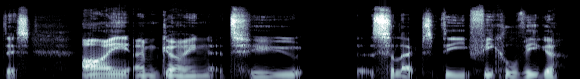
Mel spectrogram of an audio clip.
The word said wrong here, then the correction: Facel Vega: HK500. – Fecal. – Fas. Oh, Facel Vega.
